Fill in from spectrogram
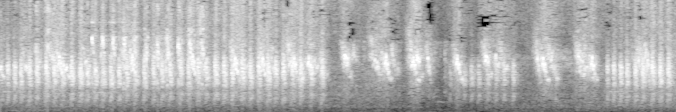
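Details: House sparrow lure recording: a dense, overlapping chorus of high chirps for about two and a half seconds, then thinning into separate sharp chirps in quick, irregular succession.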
